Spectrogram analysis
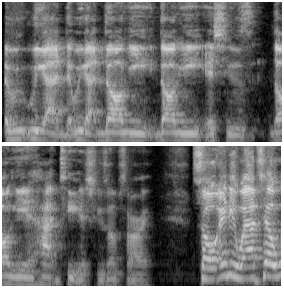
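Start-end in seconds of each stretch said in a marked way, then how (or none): none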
